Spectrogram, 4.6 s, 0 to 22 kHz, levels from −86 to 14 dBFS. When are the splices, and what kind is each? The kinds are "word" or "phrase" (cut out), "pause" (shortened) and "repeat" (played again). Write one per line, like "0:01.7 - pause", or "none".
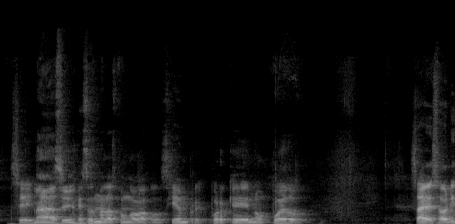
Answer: none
